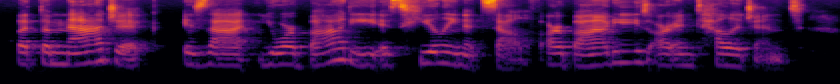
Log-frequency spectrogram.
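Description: A woman's medium-pitched voice with vocal fry, fairly even intonation, and a fairly slow pace with hardly any pauses. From New York. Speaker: Reiki master and empowerment coach. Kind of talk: casual interview chat.

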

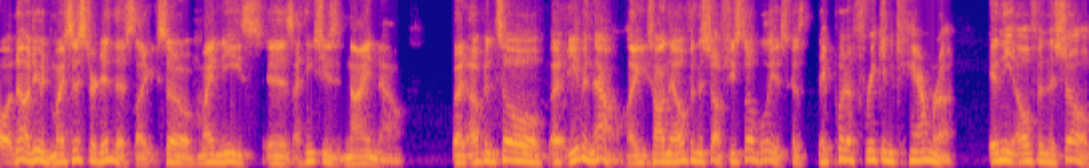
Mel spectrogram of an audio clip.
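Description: A man speaks at a fairly quick pace with lively intonation, very even loudness and a somewhat breathy sound. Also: medium pitch for a man. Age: 40s. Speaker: podcast co-host. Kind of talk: casual chat. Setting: video call.

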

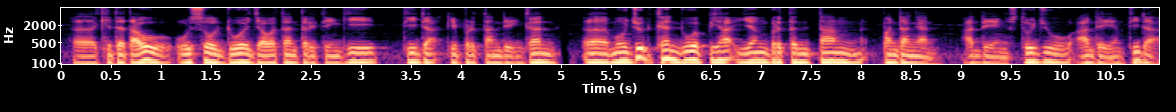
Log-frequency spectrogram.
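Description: The voice has a dark, mellow tone and moves at a fairly slow pace with hardly any pauses. The recording is very clean, with a silent background. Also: man, fairly low pitch for a man, ordinary pitch variation. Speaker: journalist, head of a news video unit. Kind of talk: political news analysis on radio.

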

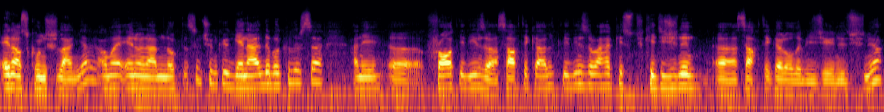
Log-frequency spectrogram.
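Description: Rattling along at a very fast pace, a man speaks in a medium pitch with lively intonation. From Germany. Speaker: startup founder and CEO. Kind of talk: interview.

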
